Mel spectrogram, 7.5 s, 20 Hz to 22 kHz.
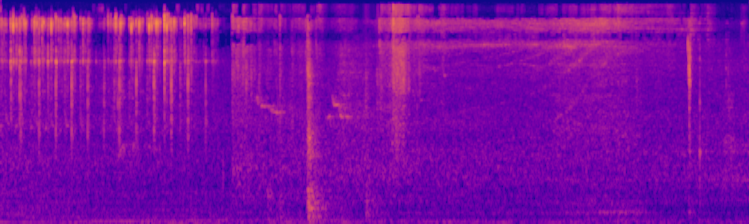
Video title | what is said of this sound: Toyota V8 PCV Valve Replacement - LX570, Tundra, Land Cruiser Sequoia Poor MPG Smoke at startup | I'm going to shake it and you can hear the ball move inside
